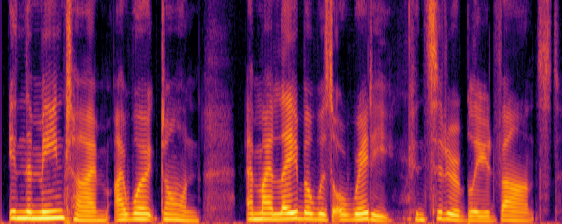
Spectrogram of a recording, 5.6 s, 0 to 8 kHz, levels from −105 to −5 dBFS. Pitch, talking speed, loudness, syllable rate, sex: 185 Hz, 150 wpm, -17 LUFS, 4.9 syllables/s, female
